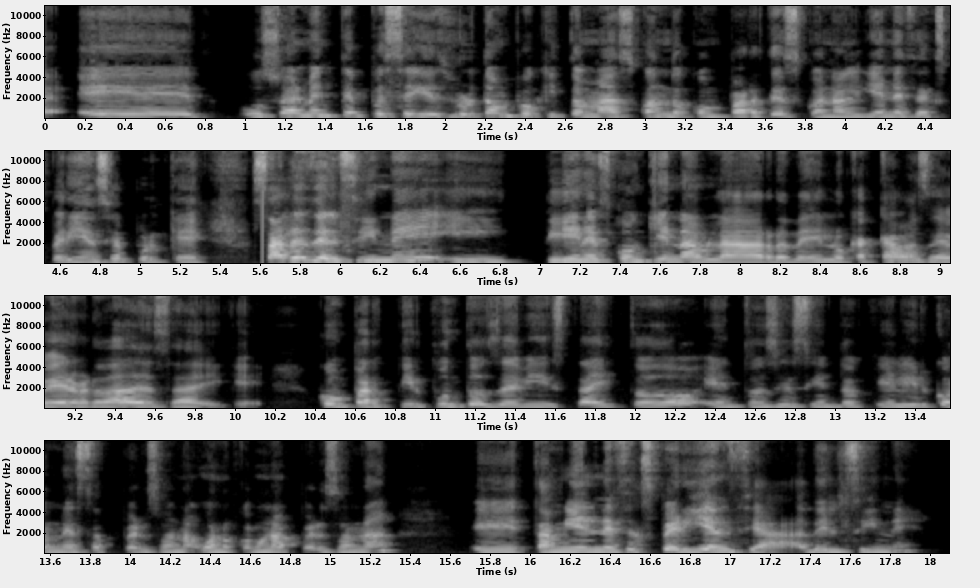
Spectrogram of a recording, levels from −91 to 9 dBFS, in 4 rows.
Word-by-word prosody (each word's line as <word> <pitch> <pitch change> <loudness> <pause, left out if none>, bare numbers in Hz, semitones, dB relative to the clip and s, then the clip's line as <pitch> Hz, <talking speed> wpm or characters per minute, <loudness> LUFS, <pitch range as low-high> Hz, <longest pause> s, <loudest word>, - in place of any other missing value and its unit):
eh, 230 -2 -1 0.2
usualmente, 270 +3 -1
pues 240 -2 +2
se 245 - +5
disfruta 235 +2 -2
un 275 - -4
poquito 240 0 -4
más 225 0 +2
cuando 230 -5 -3
compartes 205 +3 -1
con 195 -1 -5
alguien 195 +2 -3
esa 200 +2 -2
experiencia, 205 +2 0
porque 195 -4 -7 0.2
sales 295 +2 +9
del 265 -2 +8
cine 275 +4 +2
y 225 -5 -7
tienes 255 -1 +3
con 240 -1 -1
quién 240 -2 -1
hablar 210 -1 +5
de 200 -1 -4
lo 185 -1 -4
que 190 - 0
acabas 235 +4 -1
de 190 -3 -1
ver, 200 0 +4
¿verdad? 215 +1 +3
O - - -9
sea, 190 -1 -2
de 185 - -6
que, - - -16 0.2
compartir 225 -1 -1
puntos 235 -2 -3
de 210 -1 -3
vista 215 +1 -3
y 205 - -13
todo, 210 +5 -3
entonces 195 -1 -8
siento 210 0 -8
que 195 - -12
el 195 - -6
ir 200 0 -7
con 215 -2 -4
esa 205 +1 -2
persona, 195 +1 -6
bueno, 205 -5 -2
con 180 - -11
una 215 +1 -2
persona, 205 +10 -6 0.3
eh, 190 -1 -5
también 210 +1 +2
es 210 - 0
experiencia 225 0 +3
del 195 -2 -4
cine. 195 -3 -3
215 Hz, 190 wpm, -24 LUFS, 200-240 Hz, 0.3 s, sales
